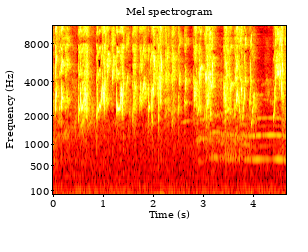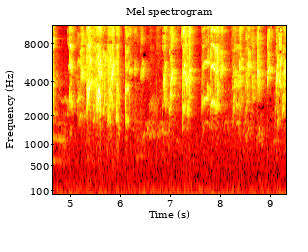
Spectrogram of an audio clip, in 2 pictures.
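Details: Baby and juvenile (balibu) lovebirds used to coax quiet lovebirds into singing. Long runs of rapid, high, scratchy twittering in bursts, with several clear, lower, level whistles in the middle and brief pauses.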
